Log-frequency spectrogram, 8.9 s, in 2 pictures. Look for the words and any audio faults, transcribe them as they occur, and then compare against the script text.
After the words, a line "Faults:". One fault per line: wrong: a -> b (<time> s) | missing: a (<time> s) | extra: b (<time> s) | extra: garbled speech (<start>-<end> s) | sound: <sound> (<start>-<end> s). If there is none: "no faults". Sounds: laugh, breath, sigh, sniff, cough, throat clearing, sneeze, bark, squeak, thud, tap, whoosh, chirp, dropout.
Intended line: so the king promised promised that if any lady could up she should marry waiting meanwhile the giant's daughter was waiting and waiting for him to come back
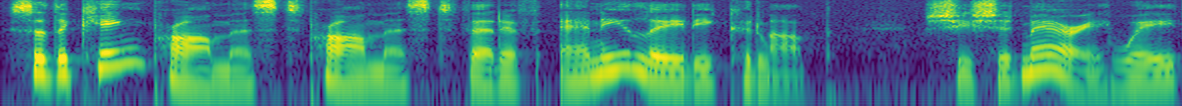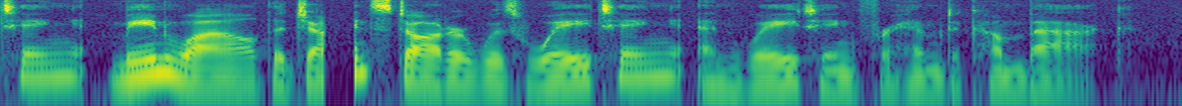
so the king promised promised that if any lady could up she should marry waiting meanwhile the giant's daughter was waiting and waiting for him to come back
Faults:
sound: dropout (5.6-5.8 s)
